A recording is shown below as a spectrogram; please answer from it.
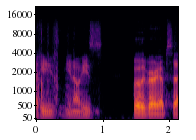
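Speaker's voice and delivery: ordinary talk, nothing marked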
